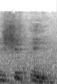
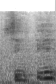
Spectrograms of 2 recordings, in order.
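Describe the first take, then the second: First: The name begins with an sh sound. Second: The name begins with a plain s sound. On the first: "Dia jadi bunyi She" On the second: "dia tak ada C"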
